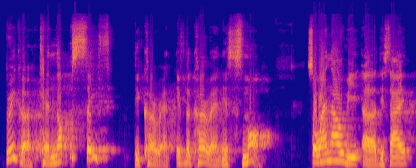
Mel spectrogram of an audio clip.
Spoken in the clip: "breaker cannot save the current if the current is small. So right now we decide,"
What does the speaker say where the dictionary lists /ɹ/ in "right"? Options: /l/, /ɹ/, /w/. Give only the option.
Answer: /w/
